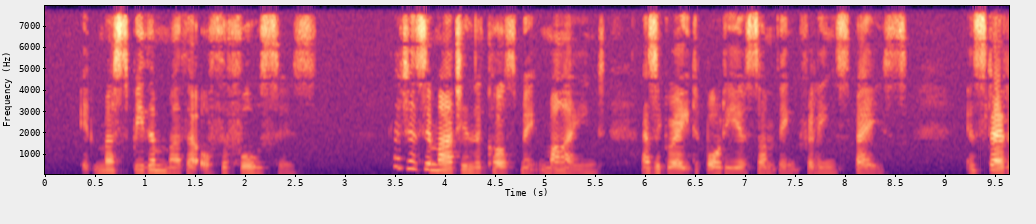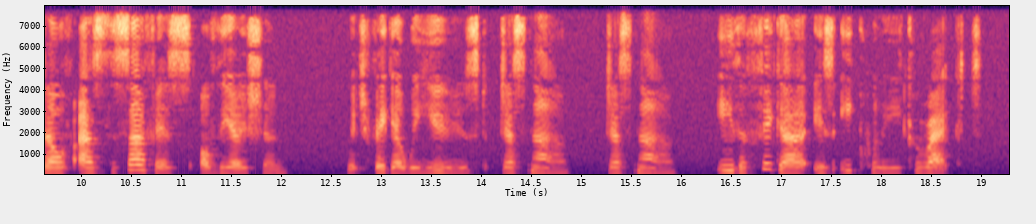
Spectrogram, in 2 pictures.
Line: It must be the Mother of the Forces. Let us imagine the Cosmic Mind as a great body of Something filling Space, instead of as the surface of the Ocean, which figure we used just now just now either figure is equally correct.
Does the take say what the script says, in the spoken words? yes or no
yes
